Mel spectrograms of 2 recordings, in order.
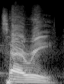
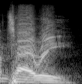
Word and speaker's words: Tyrhee: The fake Tyrhee. Tyrhee is how you spell Tyrhee. Tyrh. The H is silent.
